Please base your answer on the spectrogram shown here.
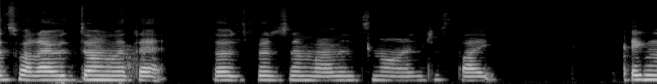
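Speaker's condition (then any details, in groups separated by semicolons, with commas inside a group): Friedreich's ataxia; wheelchair user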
